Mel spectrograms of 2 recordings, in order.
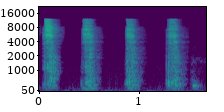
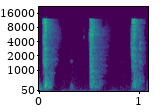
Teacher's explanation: So the regular is t, t, t, t, with the glottalized being t, t, t, kind of like a forced puff of air. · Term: glottalized C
